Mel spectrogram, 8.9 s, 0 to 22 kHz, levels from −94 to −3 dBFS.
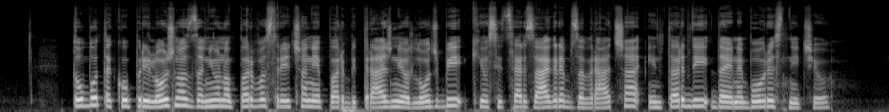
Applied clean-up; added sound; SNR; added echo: none; none; none; none.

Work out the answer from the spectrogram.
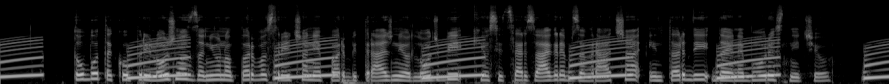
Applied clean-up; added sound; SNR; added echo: none; Alarm; 0 dB; none.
